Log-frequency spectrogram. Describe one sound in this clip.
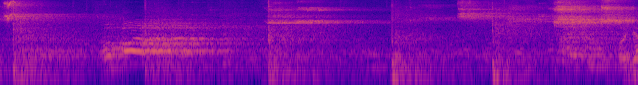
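A basketball bounces on a hard floor in a large echoing hall.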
